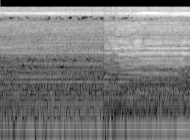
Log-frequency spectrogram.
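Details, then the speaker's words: Daikin VRV Rebel rooftop unit in automatic cooling mode, failing inverter compressor, amps fluctuating: loud steady hum turning rougher and harsher halfway through; compressor sounds strained, cause not confirmed. "hope it does it again that compressor made some horrendous sounds a second ago"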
